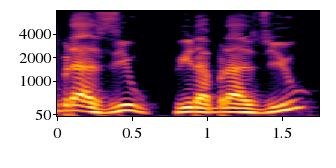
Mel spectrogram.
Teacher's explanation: é comum trocar o l no final por U em que Brasil vira Brasil e usar o r retroflexo a · no interior de São Paulo e na maior parte de Minas Gerais vigora o sotaque caipira em que é comum trocar o l no final por U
